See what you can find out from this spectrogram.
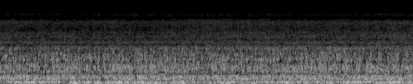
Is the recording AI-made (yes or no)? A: yes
